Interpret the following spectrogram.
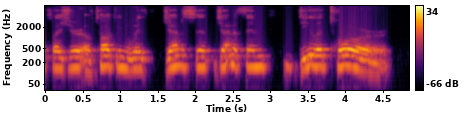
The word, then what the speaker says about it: De La Torre: Now, before we go any further, am I pronouncing your last name right, De La Torre? De la Torre.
